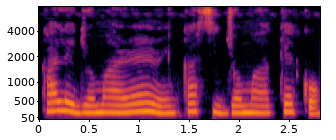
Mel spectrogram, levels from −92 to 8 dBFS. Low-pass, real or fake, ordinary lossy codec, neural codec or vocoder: none; real; none; none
